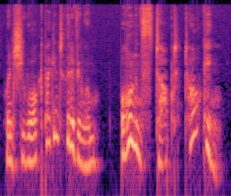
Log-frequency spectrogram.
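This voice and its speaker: A woman speaks in a Cork accent with lively intonation. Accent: Irish, Cork. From Cork, Ireland. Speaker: storyteller. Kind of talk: children's story reading.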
